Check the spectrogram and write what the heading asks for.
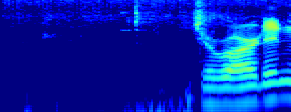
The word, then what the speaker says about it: Gerarden: Girardin, you never guess how it's spelled. It's Gerarden.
